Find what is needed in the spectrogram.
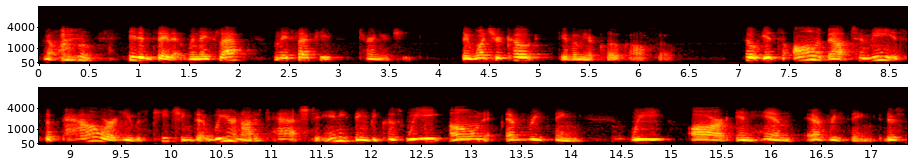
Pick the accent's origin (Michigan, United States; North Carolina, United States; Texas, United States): Texas, United States; The Alamo, I'm from Texas, you know, we will never surrender.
